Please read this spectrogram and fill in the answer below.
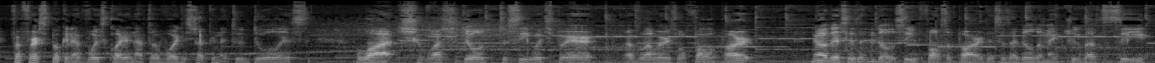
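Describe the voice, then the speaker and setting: A man's voice: lowish voice, gravelly. A man reading visual novel dialogue aloud as a game streamer, in a casual, informal manner. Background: visual novel game music.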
